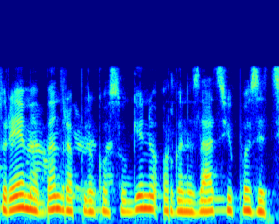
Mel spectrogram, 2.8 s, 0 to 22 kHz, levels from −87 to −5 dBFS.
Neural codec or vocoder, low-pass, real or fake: none; 7.2 kHz; real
